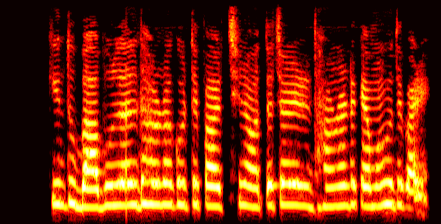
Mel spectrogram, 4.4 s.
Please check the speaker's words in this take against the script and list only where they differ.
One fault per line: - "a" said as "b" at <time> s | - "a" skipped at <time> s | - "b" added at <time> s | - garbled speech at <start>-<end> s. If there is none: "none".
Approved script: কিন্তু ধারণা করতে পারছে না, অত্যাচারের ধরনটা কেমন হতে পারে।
- "বাবুলাল" added at 0.8 s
